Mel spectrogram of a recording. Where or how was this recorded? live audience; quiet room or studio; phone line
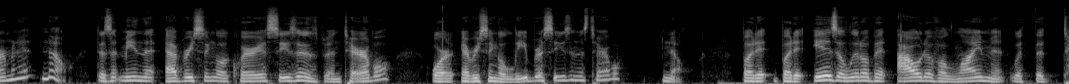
quiet room or studio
